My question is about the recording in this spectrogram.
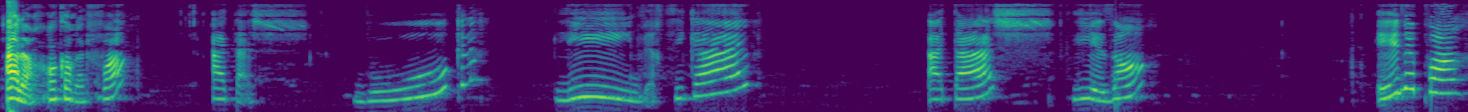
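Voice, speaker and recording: A woman teacher giving slow, clear lessons to young children, patient and encouraging as she spells out each step. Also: sits high, lively intonation, pushed and bright, highs cut off.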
